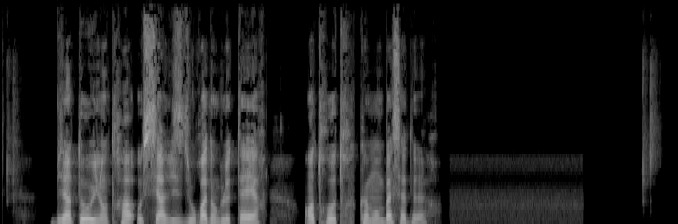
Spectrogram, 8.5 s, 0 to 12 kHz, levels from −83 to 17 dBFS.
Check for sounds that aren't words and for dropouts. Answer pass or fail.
pass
